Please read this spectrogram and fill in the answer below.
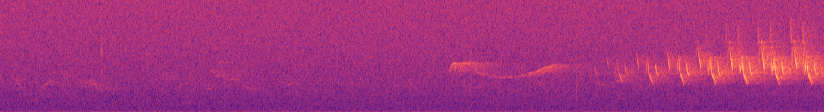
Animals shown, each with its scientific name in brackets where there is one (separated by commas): Eastern Wood-Pewee (Contopus virens), Scarlet Tanager (Piranga olivacea), Ovenbird (Seiurus aurocapilla), Red-eyed Vireo (Vireo olivaceus)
